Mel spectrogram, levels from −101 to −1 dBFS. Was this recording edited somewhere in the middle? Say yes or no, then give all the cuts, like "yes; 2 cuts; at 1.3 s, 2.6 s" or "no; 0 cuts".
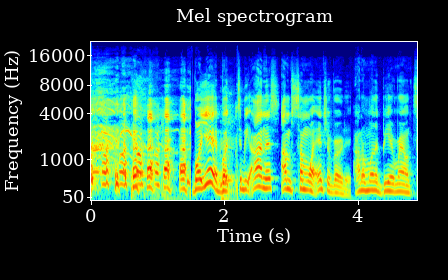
yes; 3 cuts; at 1.5 s, 2.6 s, 3.9 s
